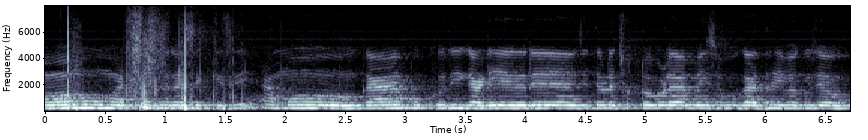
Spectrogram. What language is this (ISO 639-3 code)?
ori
